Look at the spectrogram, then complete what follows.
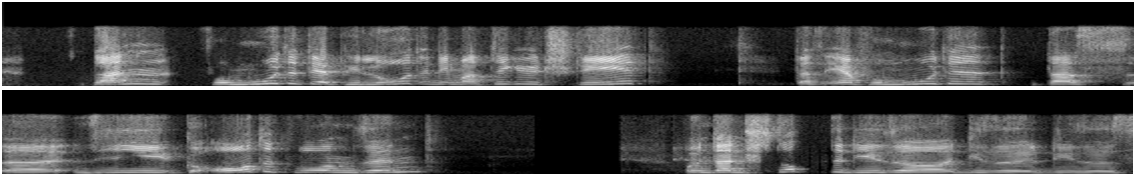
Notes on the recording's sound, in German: Meine Schwester und ich skypen.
